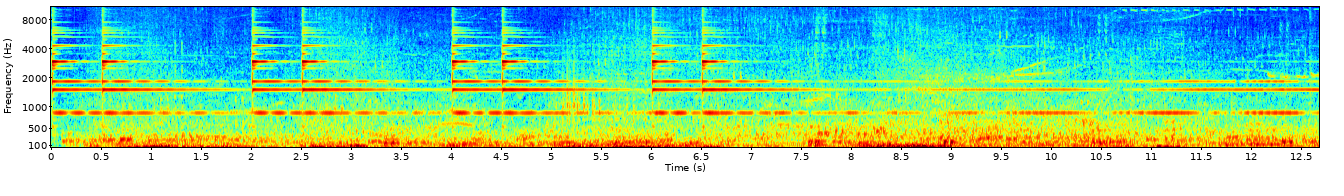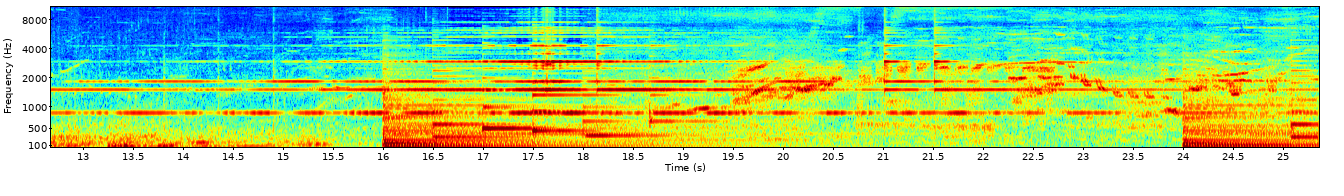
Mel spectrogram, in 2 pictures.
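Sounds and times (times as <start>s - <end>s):
bells ringing: 0.0s - 7.9s, 11.7s - 25.3s
whale calls: 0.0s - 25.3s.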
